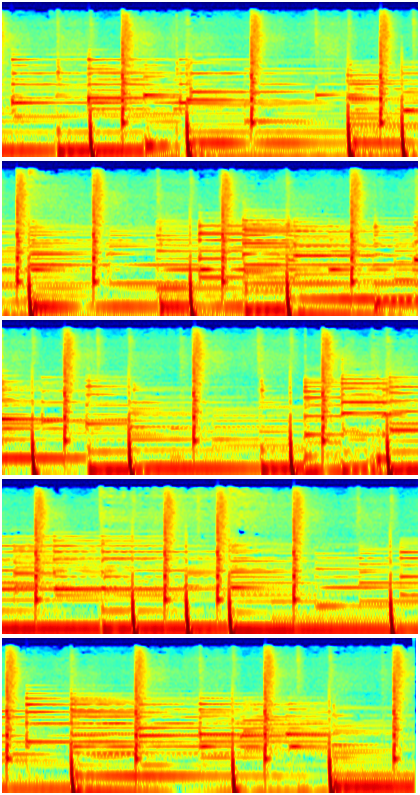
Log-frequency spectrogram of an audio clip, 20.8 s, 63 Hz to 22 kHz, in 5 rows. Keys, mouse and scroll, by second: 2.8 alt+BackSpace, 7.4 alt+BackSpace, 10.5 alt+BackSpace, 18.5 alt+BackSpace.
